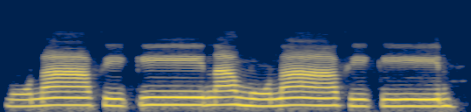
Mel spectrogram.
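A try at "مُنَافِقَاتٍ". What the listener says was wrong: Munafikot. Itu kan barisnya di atas. Munafikina, munafikot. Munafikina, munafikot.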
